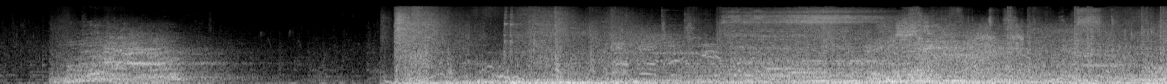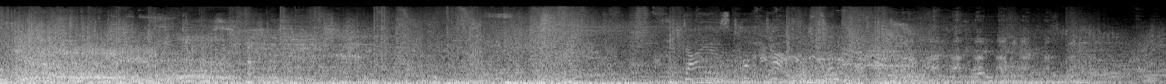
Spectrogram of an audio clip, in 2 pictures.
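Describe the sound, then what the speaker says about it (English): Dota 2 tower under attack during an Ursa carry match: dense, continuous game combat with booming impacts and clanking mechanical hits, loud and steady after a brief quieter opening. "Radiant's bottom tower is under attack."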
